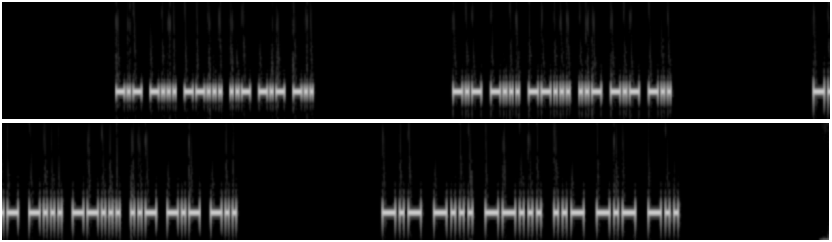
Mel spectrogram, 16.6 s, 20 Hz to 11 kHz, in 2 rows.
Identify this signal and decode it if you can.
Morse code, heard as a keyed tone, about 34 wpm, 700 Hz. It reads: KB7UKD KB7UKD KB7UKD KB7UKD
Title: Speed Racing - USA 2x3 Call Signs 28wpm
